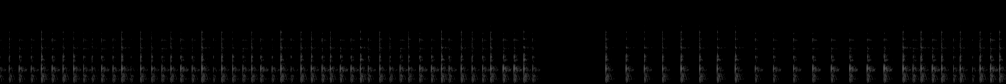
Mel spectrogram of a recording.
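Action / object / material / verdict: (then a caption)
tap / rubber drum practice pad struck with wooden sticks / rubber / none. Wooden drumsticks tap a steady stream of quick strokes on a solid, octagonal HQ snare practice pad with a dark rubber surface. Each stroke is a short, dry, woody knock centered around 750 Hz, with about 77 distinct hits and a brief silence near the middle before the rhythm resumes.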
